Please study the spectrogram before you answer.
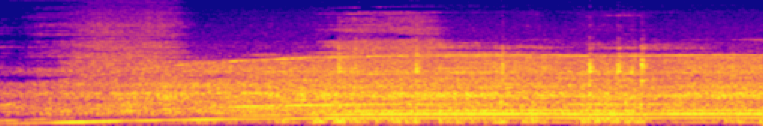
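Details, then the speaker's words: Car converted to petrol plus LPG combination with power jet, freshly started cold; steady hum slowly building, runs evenly, nothing amiss, cold engine not yet responsive to throttle, better once hot. "Nah, dia kalau kondisi dingin belum maksimal nanti untuk apa? Untuk digas itu belum bisa bagus. Nanti kalau mesinnya udah panas lebih nyaman lagi."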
